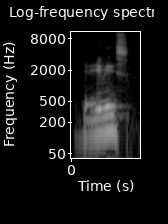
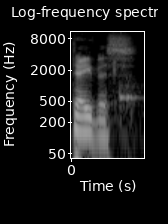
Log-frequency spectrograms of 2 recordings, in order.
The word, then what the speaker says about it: Davies: Who's spelled D A V I E S. Davis. It's it's it's Davis. Like that. That's the That's the British spelling of Davis.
